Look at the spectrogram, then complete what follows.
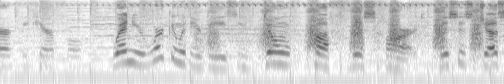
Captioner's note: puffs crazy hard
